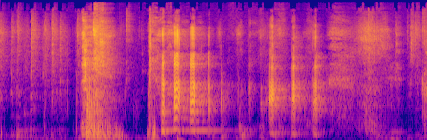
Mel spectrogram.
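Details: A dog gives a harsh, hacking cough followed by a few shorter gagging bursts in a small room: dog cough.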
